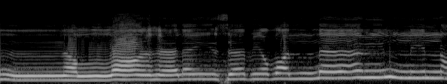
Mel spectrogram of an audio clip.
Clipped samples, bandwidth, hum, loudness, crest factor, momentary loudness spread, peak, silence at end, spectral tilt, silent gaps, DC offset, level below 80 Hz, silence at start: under 0.1%; 11 kHz; none; -25 LUFS; 8 dB; 7 LU; -16 dBFS; 0 s; -6 dB/octave; none; under 0.1%; -66 dBFS; 0 s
